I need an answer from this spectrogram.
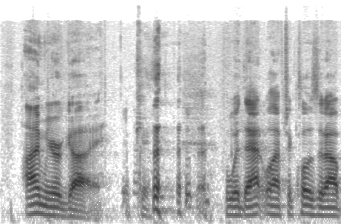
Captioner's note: laughing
